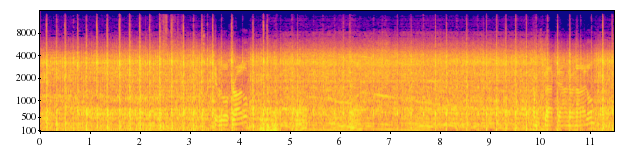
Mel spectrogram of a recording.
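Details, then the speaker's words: 1965 Vespa SS180 Super Sport two-stroke on a cold start after the choke: rapid, even popping at idle that stumbles and wavers after a throttle blip; hesitation from a still-cold engine, expected to go away once fully warm. "idle you can hear a little bit of hesitation in there that'll go away when it's fully warmed up it's pretty cold still"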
